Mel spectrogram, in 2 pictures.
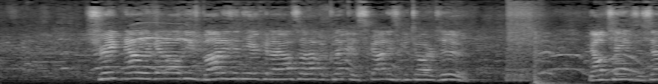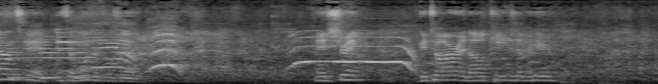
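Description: A man speaks into a microphone over a loudspeaker.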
